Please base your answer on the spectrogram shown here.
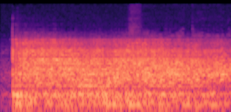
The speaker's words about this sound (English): A devastating blast recreated by FBI technicians to show the destructive power of the explosives concealed in the young man's underwear.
